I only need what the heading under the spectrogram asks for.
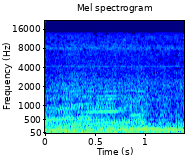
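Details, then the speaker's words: Restart after an engine flush and good oil. Smooth steady hum with no ticking or rattles; oil pressure at idle now about 3 versus 2 before. Engine runs clean and healthy. "that is so good man who would have thought just needed a flush and a good bit of oil the car sounds so much better"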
